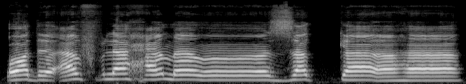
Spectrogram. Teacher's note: یہاں پر دال ساکن ہے تو یہاں پر ہم قلقلہ کر کے پڑھیں گے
